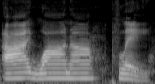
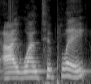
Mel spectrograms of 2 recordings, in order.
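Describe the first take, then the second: First: Want and to blend into one word, wanna. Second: Want and to are said as two full words. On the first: This is the informal, casual form. "vas a escuchar personas que te digan I wanna play" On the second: This is the standard, more formal form. "en vez de decir"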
